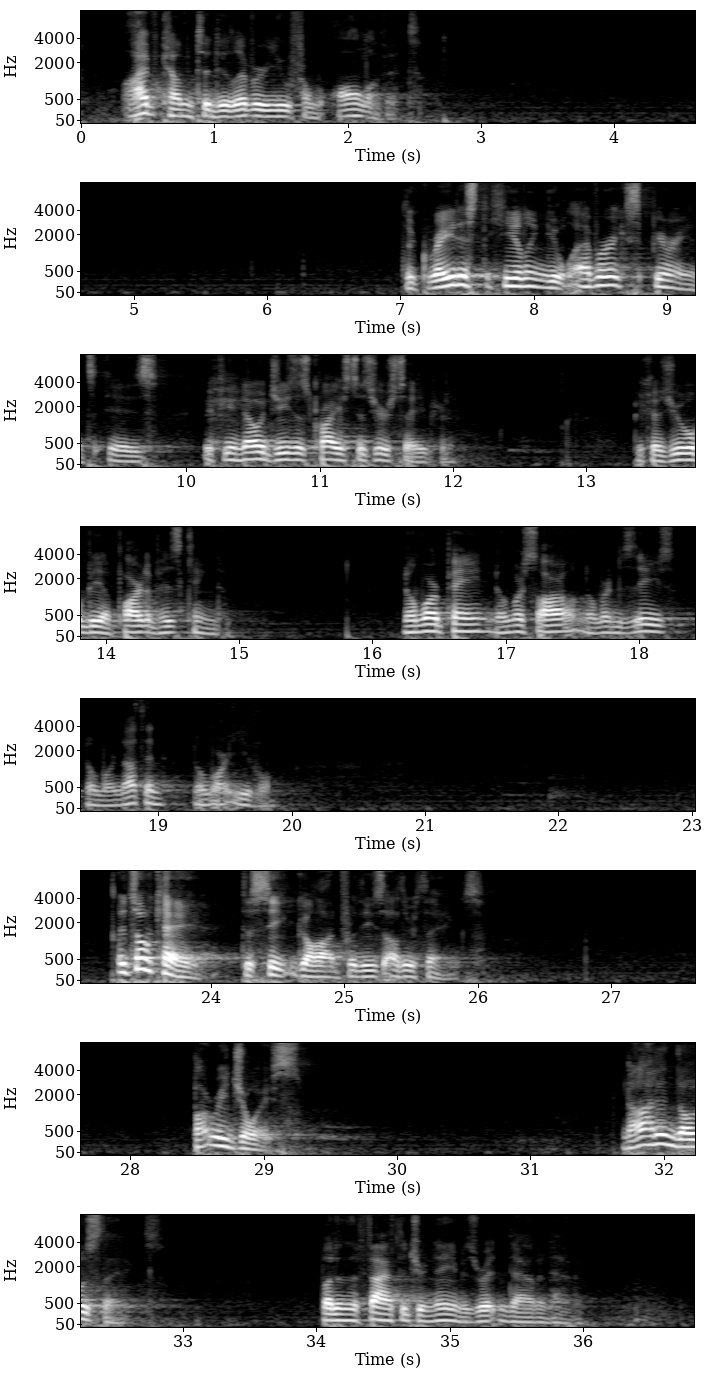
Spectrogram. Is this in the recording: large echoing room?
yes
